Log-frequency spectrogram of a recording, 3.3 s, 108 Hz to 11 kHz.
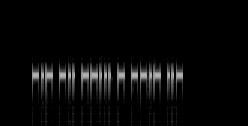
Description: Morse code, heard as a keyed tone, about 40 wpm, 700 Hz. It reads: KD7TQU
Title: USA Call Signs - 6 Characters - Repeated 3x - 40wpm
